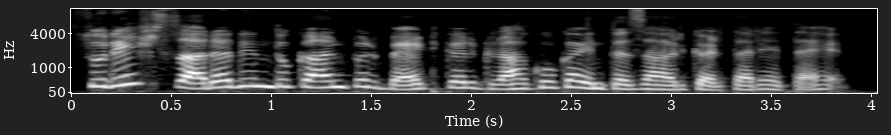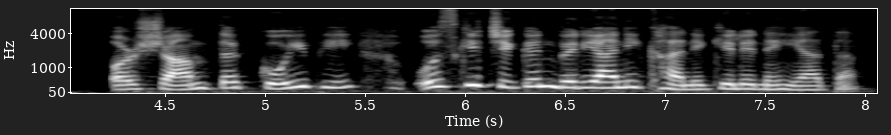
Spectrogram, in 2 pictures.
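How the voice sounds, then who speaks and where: A woman's voice: medium pitch, animated, moderate pace, no room sound. A woman narrating a scripted moral tale as a storyteller.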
